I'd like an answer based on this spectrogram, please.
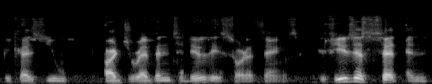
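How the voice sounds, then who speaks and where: A man in his fifties with a very low, deep voice gives measured, encouraging advice in relaxed conversation. He speaks steadily and seriously. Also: no room sound. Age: 50s. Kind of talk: casual chat.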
